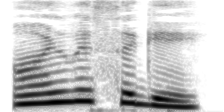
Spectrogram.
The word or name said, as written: ಆಳ್ವೆಸಕೆಯ್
